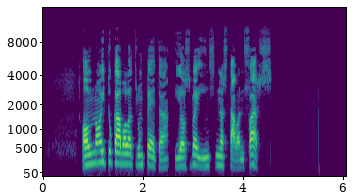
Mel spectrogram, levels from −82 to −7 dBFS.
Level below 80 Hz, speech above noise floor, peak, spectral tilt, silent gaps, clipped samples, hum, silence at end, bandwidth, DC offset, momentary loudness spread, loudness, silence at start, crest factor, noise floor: -82 dBFS; 64 dB; -2 dBFS; -4 dB/octave; none; under 0.1%; none; 1.5 s; 11 kHz; under 0.1%; 12 LU; -24 LUFS; 0.8 s; 24 dB; -88 dBFS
